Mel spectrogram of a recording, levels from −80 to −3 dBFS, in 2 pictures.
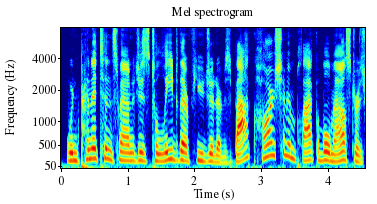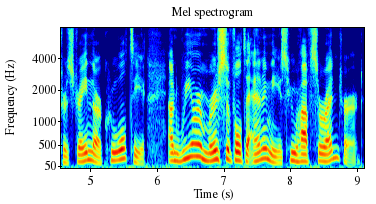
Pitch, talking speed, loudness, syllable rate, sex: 175 Hz, 160 wpm, -18 LUFS, 5.4 syllables/s, male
